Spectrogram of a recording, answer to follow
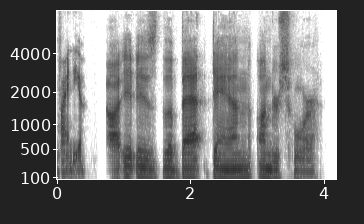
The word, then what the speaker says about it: BatDan: So what was your inspiration behind the BatDan? I think this is pretty simple. My name is Dan. I really like Batman. Mm-hmm. So Batman rhymes with BatDan.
